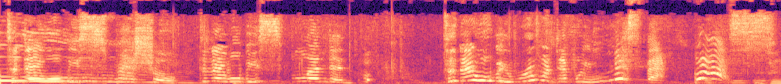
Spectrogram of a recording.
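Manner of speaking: mother hurrying to catch the bus; frantic refrain. A narrator's reading. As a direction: build to panic about the bus.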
